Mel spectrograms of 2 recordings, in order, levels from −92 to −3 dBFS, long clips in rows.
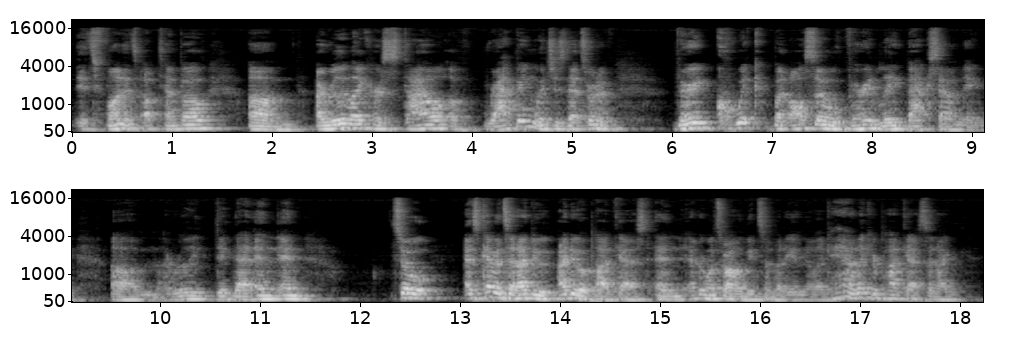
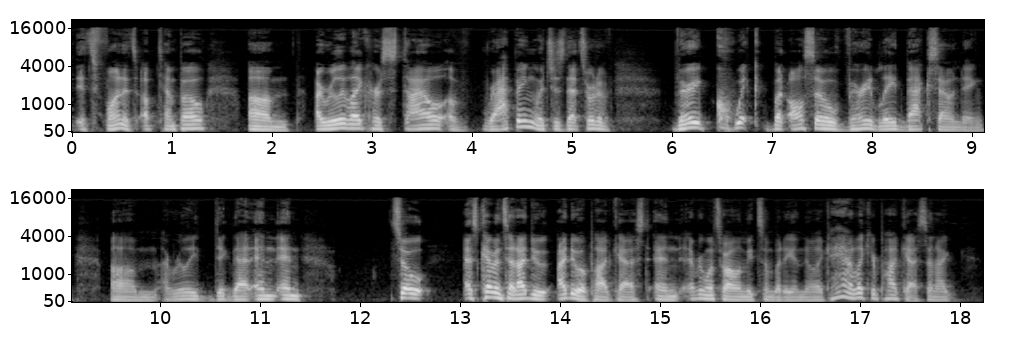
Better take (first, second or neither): second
